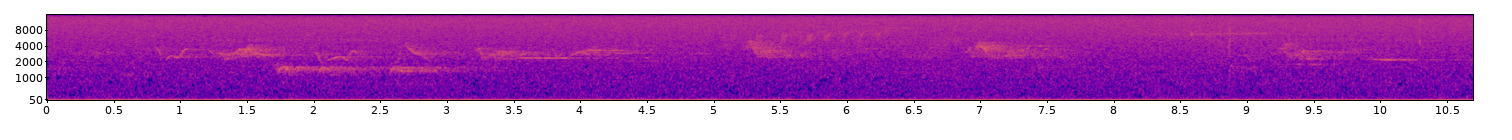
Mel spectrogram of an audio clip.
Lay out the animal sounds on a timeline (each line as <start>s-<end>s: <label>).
0.6s-4.6s: Scarlet Tanager (Piranga olivacea)
1.1s-10.7s: Red-eyed Vireo (Vireo olivaceus)
1.6s-2.8s: American Crow (Corvus brachyrhynchos)
3.2s-4.7s: Hermit Thrush (Catharus guttatus)
5.1s-6.6s: Blackburnian Warbler (Setophaga fusca)
9.1s-10.5s: Hermit Thrush (Catharus guttatus)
